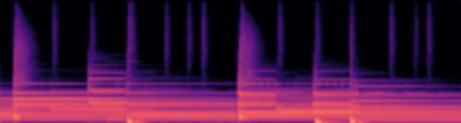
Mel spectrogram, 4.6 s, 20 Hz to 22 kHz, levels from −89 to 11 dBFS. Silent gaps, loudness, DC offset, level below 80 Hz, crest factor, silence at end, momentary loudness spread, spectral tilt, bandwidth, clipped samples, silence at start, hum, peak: none; -22 LUFS; under 0.1%; -28 dBFS; 18 dB; 0 s; 6 LU; -8 dB/octave; 18.5 kHz; under 0.1%; 0 s; none; -4 dBFS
